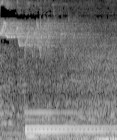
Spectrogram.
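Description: Electronic dance music from a festival sound system: high chirping, bird-like sounds, then a loud held chord comes in suddenly about half a second in.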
